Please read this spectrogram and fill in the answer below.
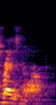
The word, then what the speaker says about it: Reznor: Reznor, like Trent? – Yeah. Except it's pronounced Reznor. R-E-Z-N-O-R.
